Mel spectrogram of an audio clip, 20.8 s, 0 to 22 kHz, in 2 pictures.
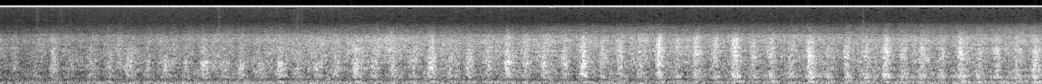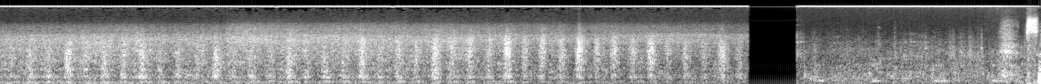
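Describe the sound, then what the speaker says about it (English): A 36 class steam locomotive hauls a down stock train through Maitland, a continuous loud rumble and hiss with rapid rhythmic chuffing and wheel clatter, steady and fairly close, with a brief dropout near the end. "Humble duties again for a 36, with a down stock train through Maitland, heading for Werris Creek."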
